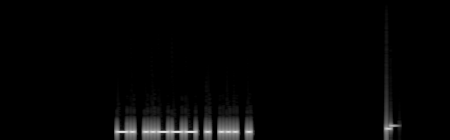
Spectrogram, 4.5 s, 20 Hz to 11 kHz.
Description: Morse code, heard as a keyed tone, about 34 wpm, 700 Hz. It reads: N2ESE
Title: NA SOTA Chaser Callsigns 35wpm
